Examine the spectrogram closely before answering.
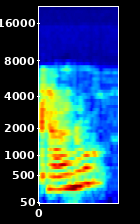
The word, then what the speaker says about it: كانوا: Do not pronounce alif here. You say كانوا, write alif, but don't pronounce it.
